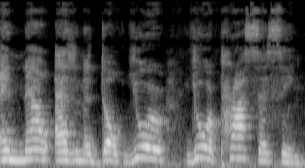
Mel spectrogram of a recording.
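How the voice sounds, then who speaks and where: Fairly high-pitched, somewhat breathy woman with lively intonation. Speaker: life advice vlogger. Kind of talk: motivational monologue. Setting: home room. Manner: animated.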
